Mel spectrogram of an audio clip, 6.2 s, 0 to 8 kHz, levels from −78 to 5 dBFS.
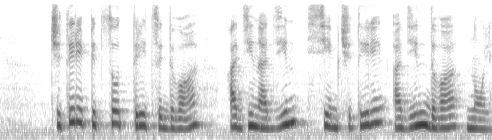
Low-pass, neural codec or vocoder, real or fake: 7.2 kHz; none; real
